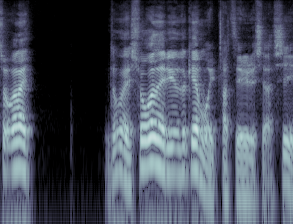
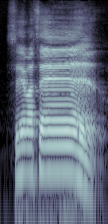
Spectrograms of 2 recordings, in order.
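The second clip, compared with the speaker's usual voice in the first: loud, higher hail with a long held ending; long, projected summons; stretched-out call; 5 semitones higher, 6 dB louder, slower than usual. Shown as a demonstration. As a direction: demonstrate calling out and sustaining the last syllable. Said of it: "伸ばすっていうのはあります".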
